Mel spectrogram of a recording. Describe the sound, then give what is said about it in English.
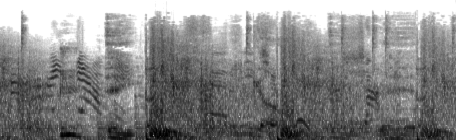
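Gunfire in a video game desert ambush: a few sharp, loud bursts cut through dense, busy game sound, with voices talking over much of it. “Oh, he shot me! Got me.”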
